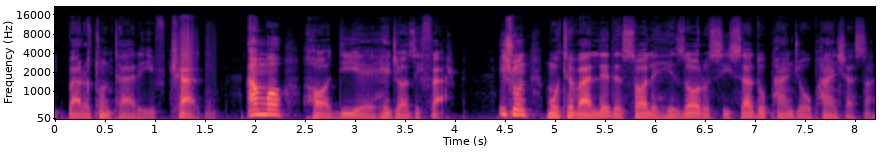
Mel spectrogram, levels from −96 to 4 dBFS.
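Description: From 1.16 to 1.97 s the speech takes on a steady robotic buzz at 200 Hz, the mark of buffer tearing. Writer and reader of the ring buffer have crossed, splicing a small slice of audio about 15 ms stale into each 5 ms period. Unlike dropouts, it persists only while sound plays.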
